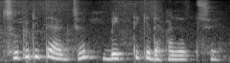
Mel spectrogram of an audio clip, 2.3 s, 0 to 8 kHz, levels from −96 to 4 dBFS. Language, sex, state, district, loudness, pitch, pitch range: Bengali, female, West Bengal, Cooch Behar, -16 LUFS, 225 Hz, 195-275 Hz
